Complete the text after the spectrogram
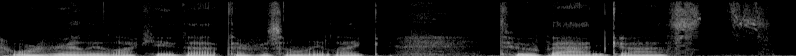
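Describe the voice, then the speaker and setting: A woman playing a shy, flustered young werewolf roommate in a romantic ASMR roleplay, halting and stammering in a soft, breathy voice, often whispering, close to the mic. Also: low voice, completely flat delivery, no echo, heavily acted. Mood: shy, playful. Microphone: close microphone.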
